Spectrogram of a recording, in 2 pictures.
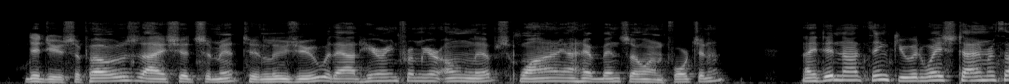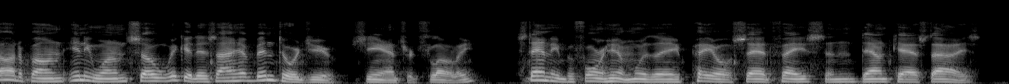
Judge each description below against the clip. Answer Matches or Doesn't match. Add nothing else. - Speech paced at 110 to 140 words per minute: Doesn't match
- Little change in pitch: Doesn't match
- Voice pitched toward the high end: Doesn't match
